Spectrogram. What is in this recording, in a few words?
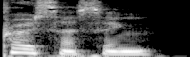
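"processing", English, British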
